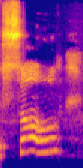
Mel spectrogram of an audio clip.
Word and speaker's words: Seoul: the comments and now let us go to seoul that is how you pronounce that city's name as i have googled it to make sure and to south korea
